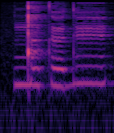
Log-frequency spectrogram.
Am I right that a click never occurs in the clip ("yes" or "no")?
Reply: no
